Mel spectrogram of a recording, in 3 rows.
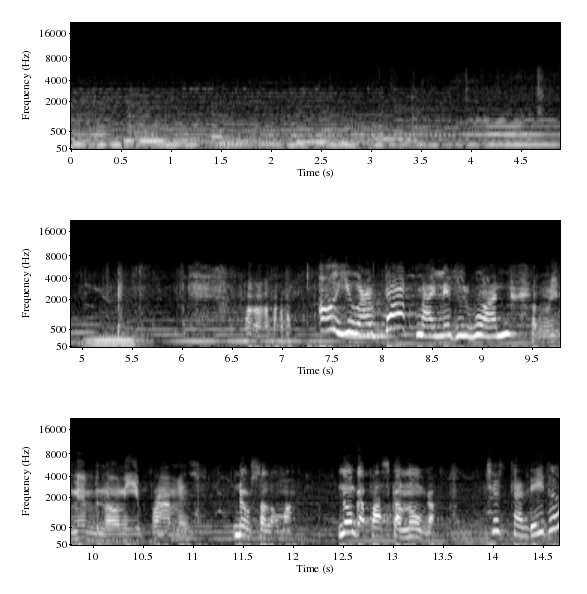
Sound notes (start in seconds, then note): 6.5 Sammy sobs; 12.3 speaks in foreign language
